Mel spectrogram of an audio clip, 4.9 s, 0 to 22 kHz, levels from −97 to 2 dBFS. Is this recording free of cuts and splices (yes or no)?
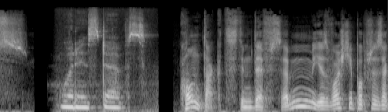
yes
